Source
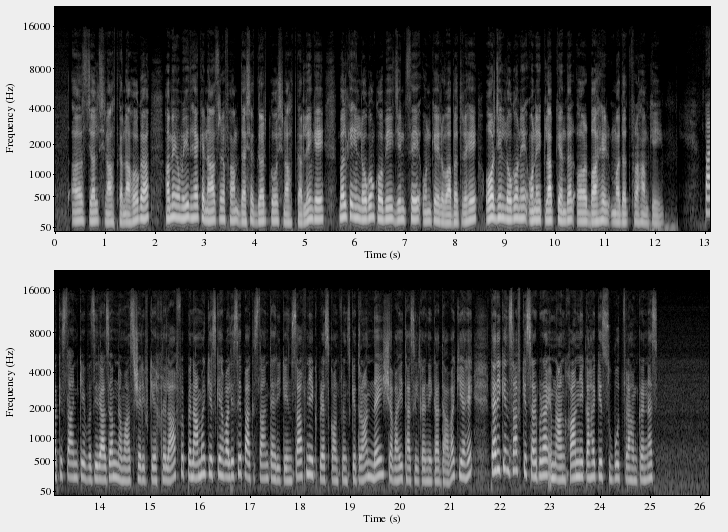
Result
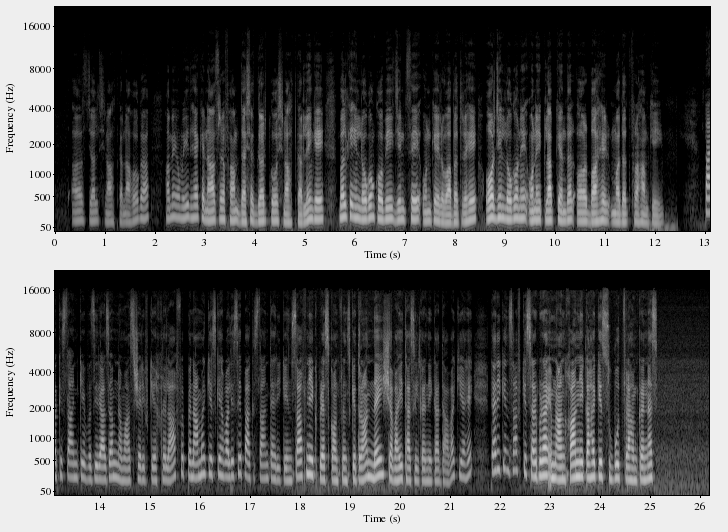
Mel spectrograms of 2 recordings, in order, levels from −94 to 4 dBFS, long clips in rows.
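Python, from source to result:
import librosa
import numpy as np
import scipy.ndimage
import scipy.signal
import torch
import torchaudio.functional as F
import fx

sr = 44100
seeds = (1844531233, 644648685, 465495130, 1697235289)

y = fx.gain(x, sr, db=fx.line((2.27, -18.0), (3.29, -6.0), (17.59, -6.0), (18.23, 1.5), (20.02, 1.5), (21.18, -9.5), (22.3, -9.5), (22.81, 3.0)))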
